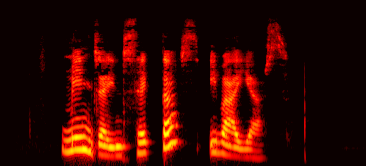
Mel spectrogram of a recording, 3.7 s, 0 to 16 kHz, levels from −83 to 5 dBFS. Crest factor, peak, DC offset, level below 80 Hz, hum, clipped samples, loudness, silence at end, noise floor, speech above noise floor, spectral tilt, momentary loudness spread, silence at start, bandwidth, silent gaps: 18 dB; -10 dBFS; under 0.1%; -84 dBFS; none; under 0.1%; -26 LUFS; 0.8 s; -83 dBFS; 57 dB; -4 dB/octave; 15 LU; 0.65 s; 11.5 kHz; none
